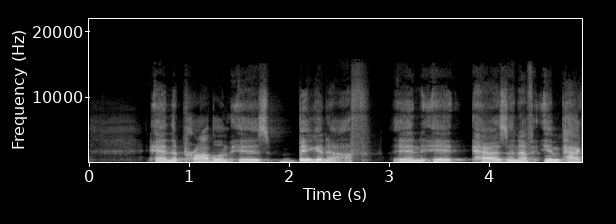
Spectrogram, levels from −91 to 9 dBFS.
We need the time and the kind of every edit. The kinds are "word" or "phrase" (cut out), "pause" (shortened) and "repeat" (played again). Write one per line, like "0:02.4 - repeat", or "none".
0:02.9 - pause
